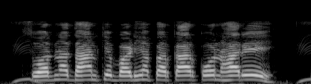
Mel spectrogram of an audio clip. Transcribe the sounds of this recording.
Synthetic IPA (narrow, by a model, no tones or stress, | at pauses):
swəɾnəd̪ʱankebəɽ̤ijãpəɾəkaɾkonɦaɾe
